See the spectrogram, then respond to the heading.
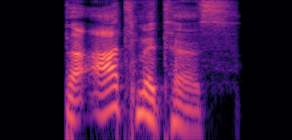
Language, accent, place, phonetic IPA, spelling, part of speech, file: German, Germany, Berlin, [bəˈʔaːtmətəs], beatmetes, adjective, De-beatmetes.ogg
- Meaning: strong/mixed nominative/accusative neuter singular of beatmet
